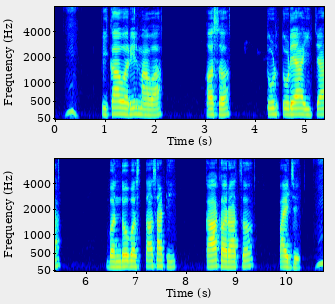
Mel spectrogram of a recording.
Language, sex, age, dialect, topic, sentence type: Marathi, male, 18-24, Varhadi, agriculture, question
